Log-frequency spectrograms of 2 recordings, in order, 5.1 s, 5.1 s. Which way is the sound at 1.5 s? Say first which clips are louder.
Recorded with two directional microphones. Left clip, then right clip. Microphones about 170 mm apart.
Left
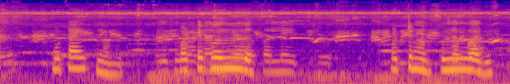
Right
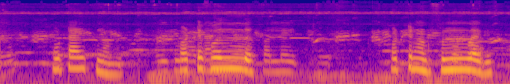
Even; 10° left (ahead or behind).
